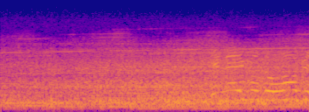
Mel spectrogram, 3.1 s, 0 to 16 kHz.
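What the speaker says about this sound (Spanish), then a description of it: "Suena como un motor a reacción, exactamente igual a lo que oímos en un aeropuerto." A Y2K turbine-powered motorcycle gives a steady, rising jet-engine roar and whine, continuous and fairly close, with a voice talking over it.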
